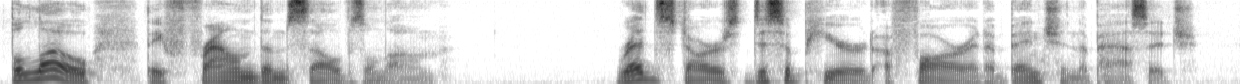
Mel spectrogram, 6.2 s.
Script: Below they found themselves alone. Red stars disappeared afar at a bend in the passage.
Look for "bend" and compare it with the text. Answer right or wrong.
wrong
